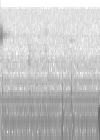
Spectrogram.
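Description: Near silence with a steady, faint electrical mains hum made of several even tones.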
